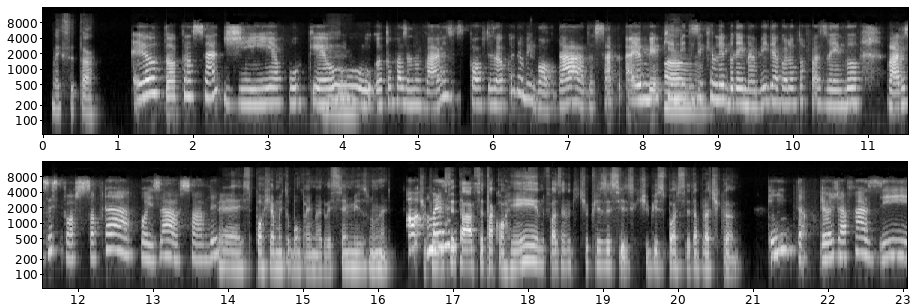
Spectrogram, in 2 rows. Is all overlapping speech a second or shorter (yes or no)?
yes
